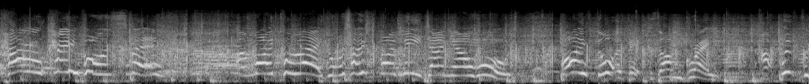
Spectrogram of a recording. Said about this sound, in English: keep clapping, for fuck's sake.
